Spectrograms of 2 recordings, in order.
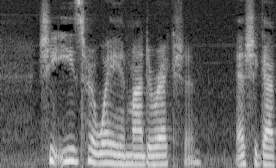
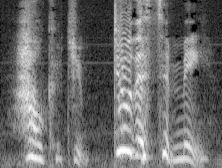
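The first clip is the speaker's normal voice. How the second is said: high, loud, slow, wounded accusation; a mother betrayed, crying it out; loud tearful reproach; hurt angry mother; 7 semitones higher, 5 dB louder than usual. Acted. Mother confronts daughter over letter.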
